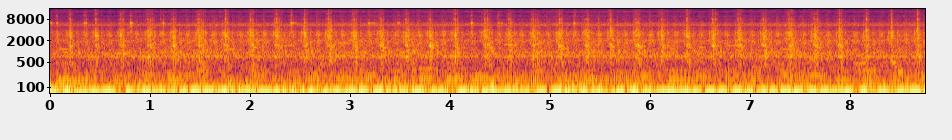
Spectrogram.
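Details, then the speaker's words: Parts-truck V8 at its first idle after a new fuel pump was fitted: a steady low rumble with even firing pulses and no knocks or misses. It idles smoothly. "All right. Another truck runs. I know. We'll sit here and idle."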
